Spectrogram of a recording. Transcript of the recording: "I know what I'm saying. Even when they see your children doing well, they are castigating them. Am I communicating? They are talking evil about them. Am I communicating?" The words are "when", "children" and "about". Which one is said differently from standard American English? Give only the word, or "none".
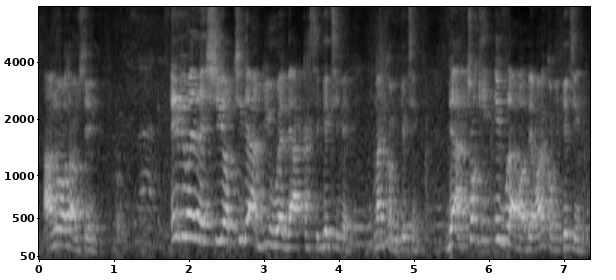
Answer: children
